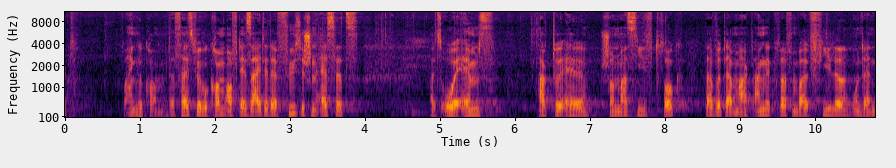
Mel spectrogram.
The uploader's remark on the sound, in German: Beim auto motor und sport Kongress 2019.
